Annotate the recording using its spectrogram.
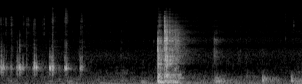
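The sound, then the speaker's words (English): Quick rattling clicks, then a sharp clatter as dice hit a hard surface, with a few softer knocks as they settle. Dice are rolled during a game, with no one speaking. “I will roll the dice.”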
